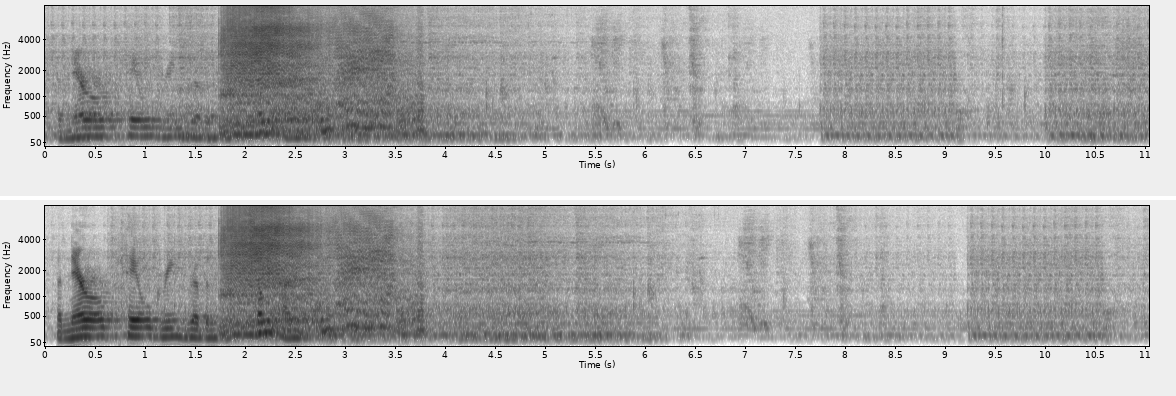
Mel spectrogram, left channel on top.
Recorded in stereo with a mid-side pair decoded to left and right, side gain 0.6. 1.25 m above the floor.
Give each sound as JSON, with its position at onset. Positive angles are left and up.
{"t": 0.1, "sound": "a man speaking", "azimuth_deg": -55, "distance_m": 1.3}
{"t": 1.7, "sound": "a zipper", "azimuth_deg": 0, "distance_m": 0.8}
